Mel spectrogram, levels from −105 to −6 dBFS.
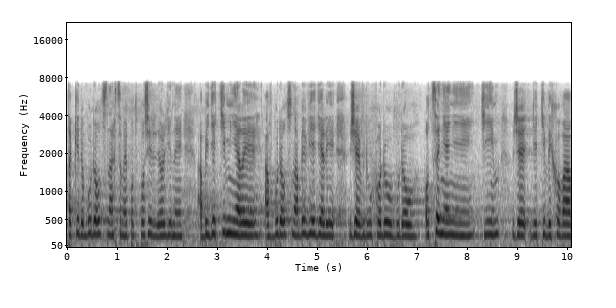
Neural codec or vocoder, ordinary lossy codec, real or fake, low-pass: none; MP3, 64 kbps; real; 7.2 kHz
